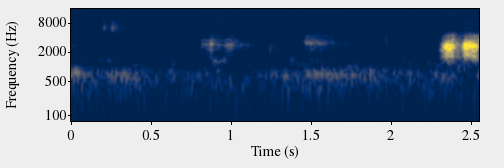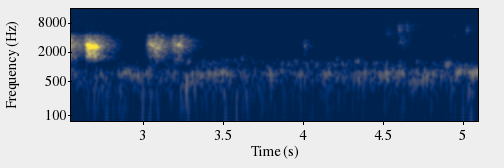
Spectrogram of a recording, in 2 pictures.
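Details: Greater white-fronted geese, a group of six, two adults leading four subadults, migrating south to Kinmen, perhaps to winter or to rest before moving on; filmed with a Sony A9 II camera. Three quick, loud, high yelping notes, then a brief double note, over a low background rumble.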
